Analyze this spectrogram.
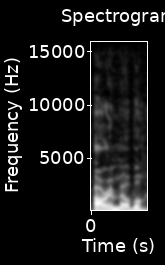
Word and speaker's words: Ari Melber: he sat down he had a conversation with Ari melbour am I saying it right Ari melber yeah Ari melber uh during Miami art week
